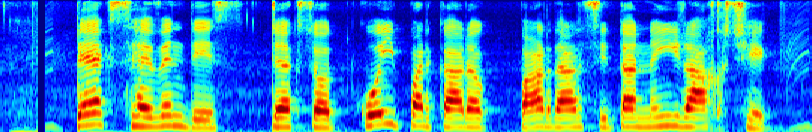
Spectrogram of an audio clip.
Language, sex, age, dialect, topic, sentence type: Magahi, male, 18-24, Northeastern/Surjapuri, banking, statement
